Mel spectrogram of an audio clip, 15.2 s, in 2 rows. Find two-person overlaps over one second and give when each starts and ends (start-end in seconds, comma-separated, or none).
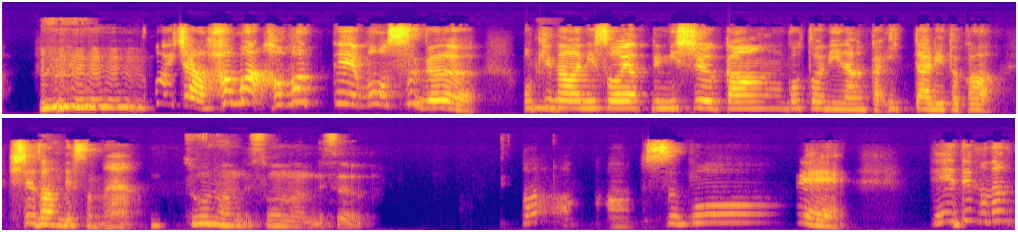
none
